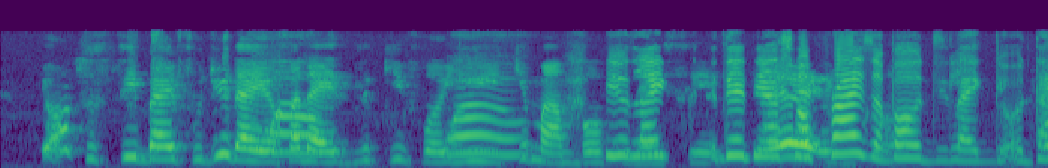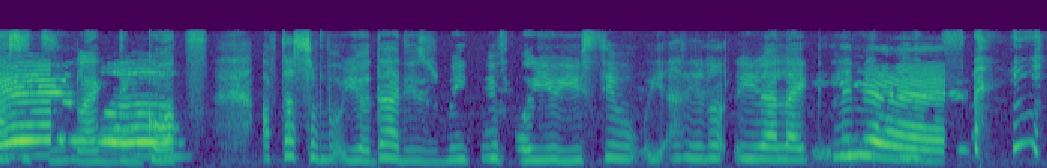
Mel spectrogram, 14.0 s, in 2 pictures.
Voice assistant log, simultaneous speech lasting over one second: present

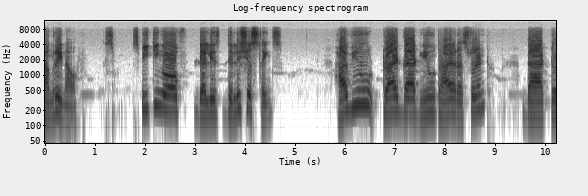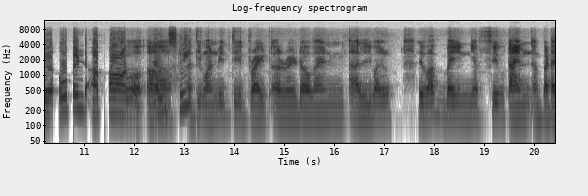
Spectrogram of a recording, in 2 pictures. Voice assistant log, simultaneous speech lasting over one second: present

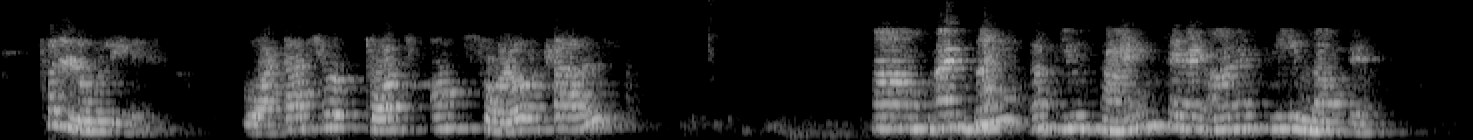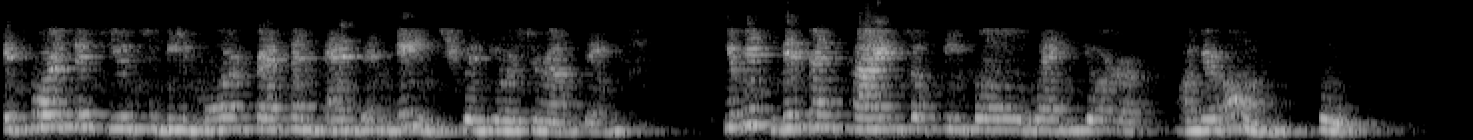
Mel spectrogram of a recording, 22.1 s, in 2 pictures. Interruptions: none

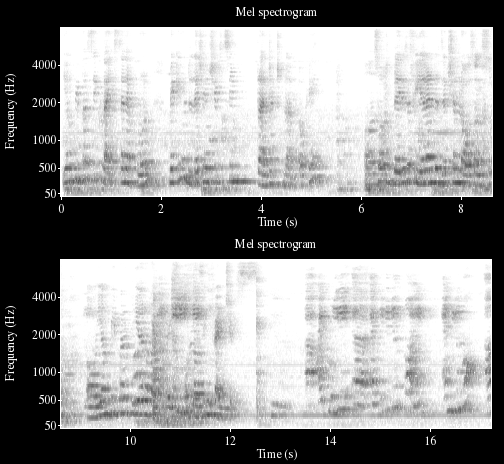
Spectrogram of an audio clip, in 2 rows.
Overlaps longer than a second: present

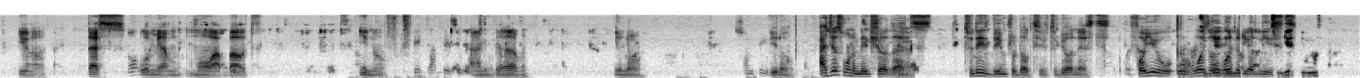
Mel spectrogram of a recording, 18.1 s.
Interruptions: present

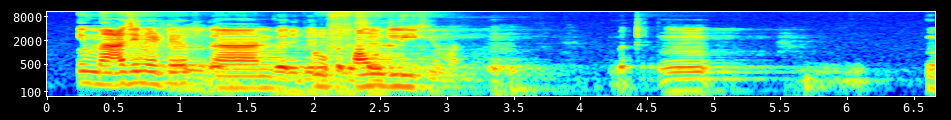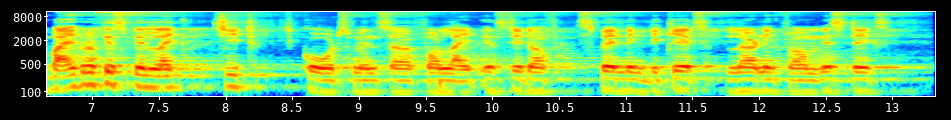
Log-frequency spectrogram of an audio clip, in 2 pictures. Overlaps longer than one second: present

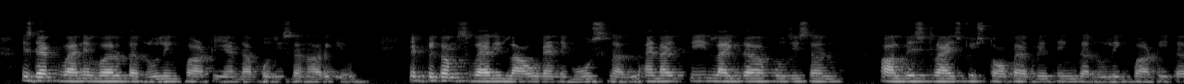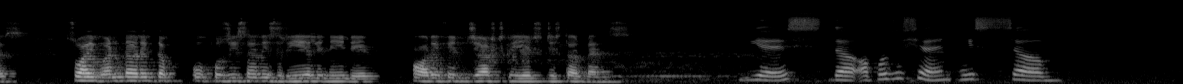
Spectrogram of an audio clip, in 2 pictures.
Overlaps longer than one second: none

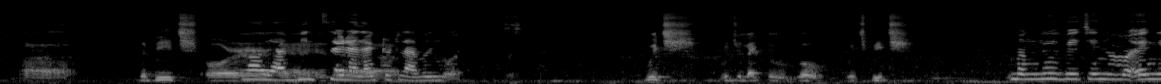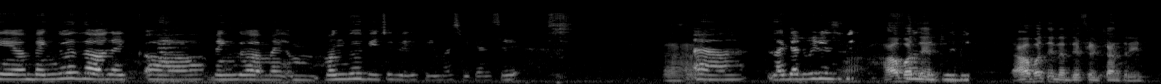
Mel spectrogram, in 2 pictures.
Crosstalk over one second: present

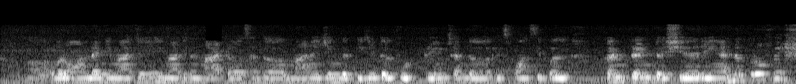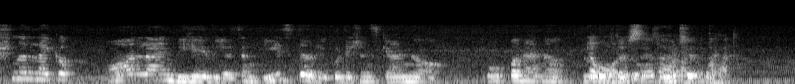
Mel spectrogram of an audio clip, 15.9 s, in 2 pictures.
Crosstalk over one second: present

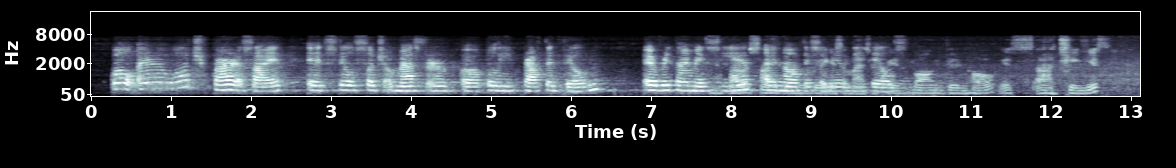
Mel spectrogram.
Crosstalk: present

